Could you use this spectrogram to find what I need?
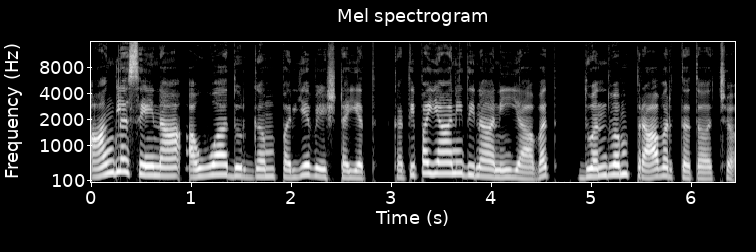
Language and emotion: Sanskrit, neutral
